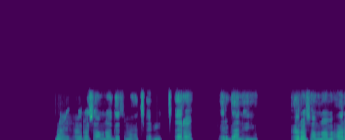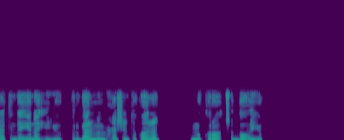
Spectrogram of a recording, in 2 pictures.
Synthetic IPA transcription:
najʕɨβɾɐsaβnaɡɐt͡sʼmɐħt͡sʼɐβit͡sʼɐɾɐ | ʔɨɾɡanɨjːu | ʕɨβɾɐsaβnamaʕaɾɐt̪ʰɨnd̪ajːɛnajʔɨjːuʔɨɾɡanmɨmɨħaʃɨnt̪ʰɐko̞nɐ | ɨmɨkʰːɾo̞t͡sʼɨbːɨχʼɨjːu

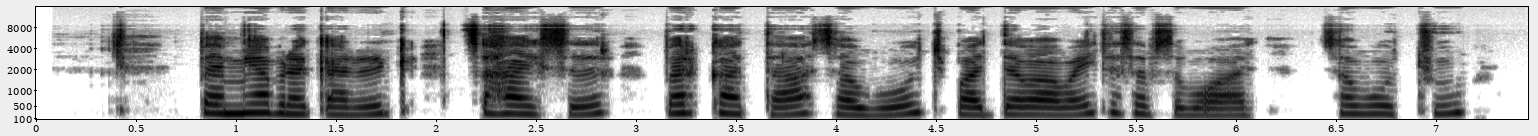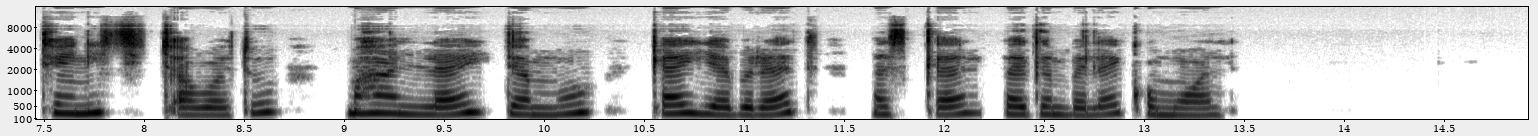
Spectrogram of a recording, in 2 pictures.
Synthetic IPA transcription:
b̥əmːijaβɾəkʼərːɨkʼsʼɨɦajsɨɾ | b̥əɾkʰat̪ʰːasəwo̞t͡ʃːbəad̪ːəβaβajt̪ʰəsəβsɨβəwal | səwo̞t͡ʃːu | t̪ʰe̞nisːɪ̥t͡ʃʼːawɔt̪ʰu | maɦallajd̪əɡmo̞ | kʼəjːɛβɨɾət̪ | məskʼəɾbəɡɨmblajkʼo̞mowal

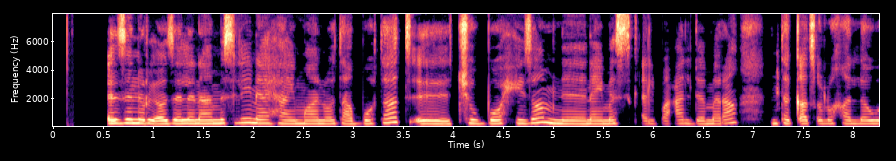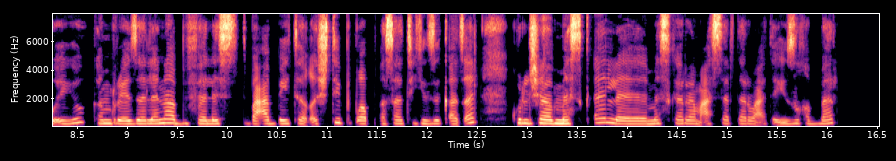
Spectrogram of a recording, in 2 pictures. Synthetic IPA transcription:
ʔɨzinɨɾiʔo̞zɐlːɐnamɨslinajhajmano̞t̪aβbo̞t̪ʰat̪t͡ʃʰɨbo̞ħizo̞mnɨnajmɐskʼɐlbaʕald̪ɐmɐɾaɨnt̪ʰɐkʼːat͡sʼɨlukɐlːɐwuɨjːukʰɐmɾiʔo̞zɐlːɐnabɨfɐlɐst̪bɨʕalbejt̪ʰɐχʼɨʃt̪ʰibɨpʼapʼkʼasat̪ɪjizɨkʼːɐt͡sʼɐlkʰulːuʃabmɐskʼɐlmɐskʰɐɾɐmʕasːɐɾt̪ʰɐːɾba̰ʕt̪ʰɐɨjːuzɨxɨbːɐɾ

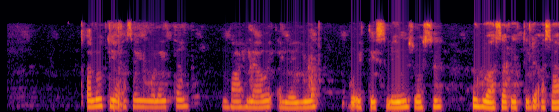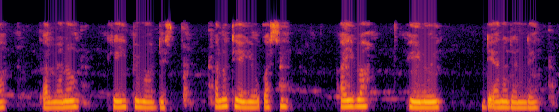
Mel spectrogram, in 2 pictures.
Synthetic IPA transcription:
t̪ʼɐlɔt̪ɪjɐɐsɐjwɔlɐjt̪ːɐn | baːɦɪlaːwɛt̪ʼɐlɪjɐjːoː | ɡɔʔɛt̪ːeːsle̞ːmɪswɐsːɪ | ʊlʊaːsɐkeːt̪ːid̪ɐ̰ʔɐsaː | t̪ʼɐlːɐnɐw | kʰe̞ːhɪpːɛmaːd̪ːes | t̪ʼɐlɔt̪ɪjɐjːoːkʼɐsːɪ | ʔɐjbɐ | heːnɔj | d̪ɛʔɐnɐd̪ɐnd̪ɐj

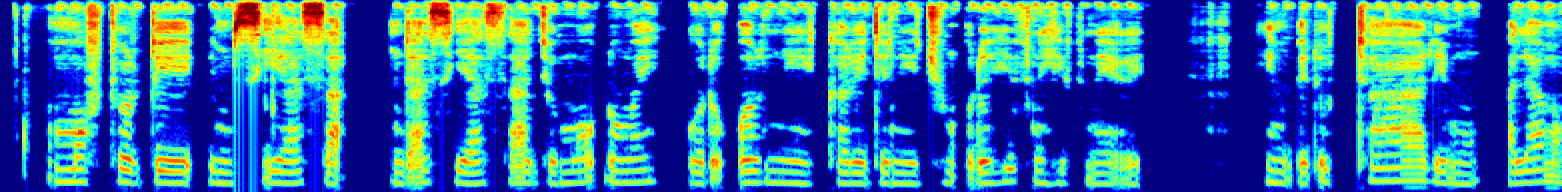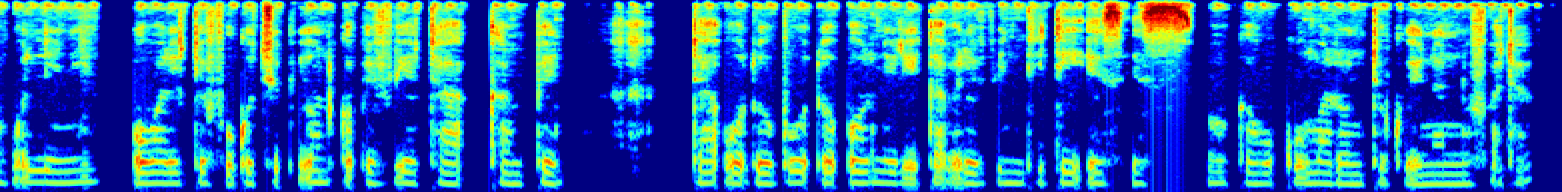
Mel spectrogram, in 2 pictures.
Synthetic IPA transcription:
mɔftɔɾdɛɗumsijasa̰ | nda̰sijasa̰d͡ʒɛmɔ̰ɗɔmajʔɔɗɔ̰ɓoɾnikaɾɛdaned͡ʒumɔɗɔɦifniɦifnɛɾɛ | himɓɛɗɔtʰaɾimɔalamaɦo̰lːiniʔɔwaɾitɛfuɡɔt͡ʃukḭʔɔnkɔɓɛvijatʰakʰampɛn | d̥aʔɔɗɔbɔɗɔɓoɾniɾḭka̰ɓɛ̰ɗɔvindidiʔɛsɛsɔkahukṵmaɾɔntokuɛnanːufa̰ta

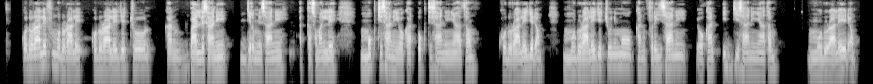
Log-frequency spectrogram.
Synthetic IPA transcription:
kʊd̪ʊɾaːleːfmʊd̪ʊɾaːleːkʊd̪ʊɾaːle̞ːd͡ʒɛt͡ʃːuːn | kɐnbaːlːɪsaːniː | d͡ʒɪɾmɪsaːniːɐkːɐsʊmɐlːe̞ːmʊkt̪ɪsaːniːjo̞ːka̰ːnʊkt̪ɪsaːniːɲaːt̪ɐmʊ | kʰʊd̪ʊɾaːle̞ːd͡ʒɛᶑɐmʊmʊd̪ʊɾaːle̞ːd͡ʒɛt͡ʃːuːnɪmːo̞ːkɐnfɪɾiːɪsaːniː | jo̞ːkaːnɪd͡ʒːɪs̬aːniːɲaːt̪ɐmʊ | mʊd̪ʊɾaːle̞ːɪᶑɐmʊ̥

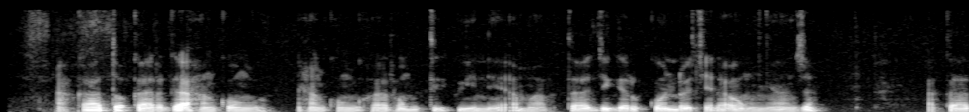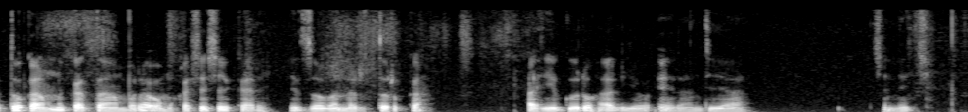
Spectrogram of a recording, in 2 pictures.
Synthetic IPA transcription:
a̰kaːto̞kaɾiɡaːɦaŋkoŋɡo | ɦaŋkʰoːŋɡohaɾiɦo̞mutiɡwiːnḛa̰maβutaɟiɡaɾukkoːndo̞ce̞̰ɾaomuɲaːɲʒa | a̰kaːto̞kaɾimunikataːmbuɾaʔo̰mukaʃeʃekaɾḛḛzoːβanaɾutoɾuka | ahiːɡuɾoha̰ɾijo̞ʔḛɾaːɲɟija | cineci̥

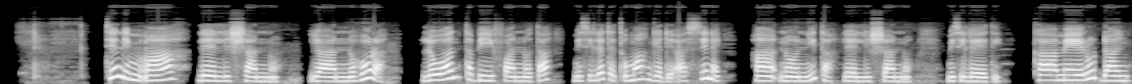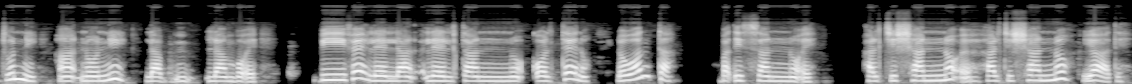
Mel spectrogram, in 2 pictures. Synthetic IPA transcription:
t̪ɪnɪmaːle̞ːlːɪʃːɐnːɔjaːnːɔɦʊɾɐ | lɔwɐnt̪ɐbiːfːɐnːɔt̪ɐ | mɪsɪlɛt̪ɛt̪ʼʊmɐɡɛd̪ɛʔɐsːɪnɛ | haːʔnoːnːɪt̪ɐle̞ːlːɪʃːɐnːɔ | mɪsɪle̞ːt̪ɪ | kaːme̞ːɾʊd̪ɐnt͡ʃːʊnːɪ | haːʔnoːnːɪ | lɐmbɔʔɛ | biːfɛ | leːlt̪ɐnːɔkʼɔlt̪ːe̞ːnɔ | lɔwɔnt̪ːɐ | bɐt̪ʼɪsːɐnːɔ̰ʔɛ | hɐlt͡ʃːɪʃɐnːɔhɐlt͡ʃːɪʃːɐnːɔjaːt̪ɛ

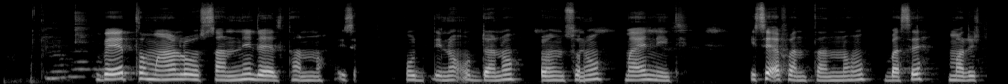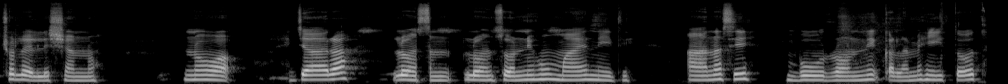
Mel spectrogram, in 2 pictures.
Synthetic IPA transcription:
be̞ːt̪ːɔmaːloːsːɐnːɪle̞ːlt̪ɐnːɔɪsɪ | ʊt̪ːɪnɔʔʊd̪ːɐnɔlɔnsɔhʊmɐjnːiːt̪ɪ̥ | ɪsɛɐfɐnt̪ːɐnːɔhʊbɐsɛ | mɐɾɪt͡ʃːɔle̞ːlːɪʃːɐnːɔ | nɔw | hɪd͡ʒaːɾɐ | nsɐlɔnsɔnːɪhʊmɐjniːt̪ɪ | ʔaːnɐsɪ | buːrːonːɪkʼɐlɐmɛhiːt̪ːo̞ːt̪

